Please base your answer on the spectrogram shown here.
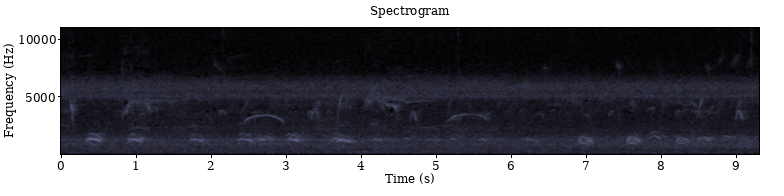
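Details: Indian pratincole recorded on Amami Oshima, Japan: clusters of brief, curved chirping notes, most at mid pitch with a few higher arched ones, set against constant shrill insect noise.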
